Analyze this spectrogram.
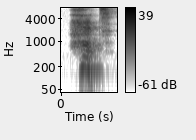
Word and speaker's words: het: little note about pronunciation make sure to blow out a bit of air to pronounce that H. There are many languages where the H is silent, but in the in Dutch it's not silent.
